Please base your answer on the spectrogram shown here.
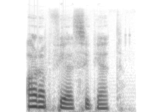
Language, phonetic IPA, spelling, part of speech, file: Hungarian, [ˈɒrɒpfeːlsiɡɛt], Arab-félsziget, proper noun, Hu-Arab-félsziget.ogg
- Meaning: Arabian Peninsula (a peninsula of West Asia between the Red Sea and the Persian Gulf; includes Jordan, Saudi Arabia, Yemen, Oman, Qatar, Bahrain, Kuwait, and the United Arab Emirates)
